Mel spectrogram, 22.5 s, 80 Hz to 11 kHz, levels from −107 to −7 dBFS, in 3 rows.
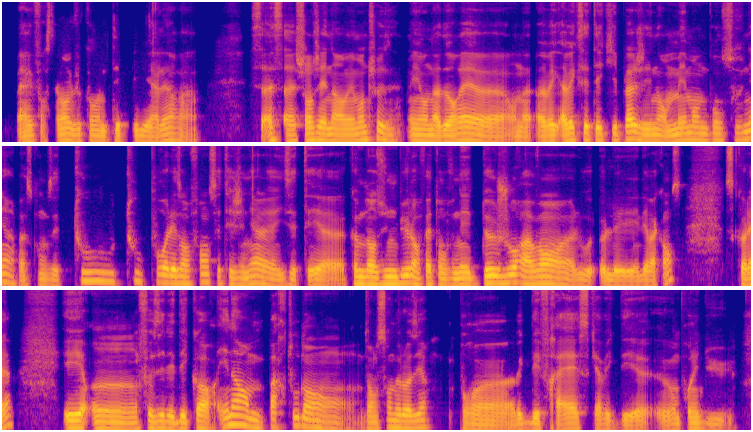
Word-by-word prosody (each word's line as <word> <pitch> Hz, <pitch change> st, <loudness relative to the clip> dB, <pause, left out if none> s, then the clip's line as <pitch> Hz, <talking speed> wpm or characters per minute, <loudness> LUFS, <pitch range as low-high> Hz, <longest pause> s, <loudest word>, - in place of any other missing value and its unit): bah, 90 Hz, -, 0 dB
oui, 95 Hz, -, -1 dB
forcément, 105 Hz, +2 st, -2 dB
vu 100 Hz, 0 st, -3 dB
qu'on 95 Hz, -2 st, -2 dB
était 95 Hz, +2 st, -3 dB
payé 95 Hz, -2 st, -3 dB
à 85 Hz, -, -2 dB
l'heure, 110 Hz, +2 st, -1 dB
heu, -, -, -6 dB, 0.6 s
ça 115 Hz, -, -1 dB
ça 100 Hz, -5 st, -1 dB
change 115 Hz, +3 st, +1 dB
énormément 105 Hz, +1 st, +2 dB
de 120 Hz, -, -4 dB
choses 125 Hz, -7 st, -1 dB, 0.2 s
et 105 Hz, -, +1 dB
on 100 Hz, -1 st, +2 dB
adorait, 95 Hz, +5 st, +4 dB, 0.4 s
on 85 Hz, 0 st, -3 dB
a 85 Hz, -, 0 dB
avec 95 Hz, +1 st, +2 dB
avec 110 Hz, +2 st, +4 dB
cette 120 Hz, +1 st, 0 dB
équipe-là, 115 Hz, +4 st, +2 dB
j'ai 105 Hz, -3 st, +1 dB
énormément 105 Hz, +4 st, +1 dB
de 110 Hz, -, -3 dB
bons 110 Hz, 0 st, -3 dB
souvenirs 125 Hz, +4 st, -4 dB
parce 85 Hz, +3 st, -7 dB
qu'on 100 Hz, -, -8 dB
faisait 90 Hz, -2 st, -7 dB
tout, 160 Hz, -2 st, -3 dB
tout 160 Hz, -1 st, -8 dB
pour 140 Hz, -1 st, +1 dB
les 125 Hz, -1 st, +5 dB
enfants, 120 Hz, +5 st, -1 dB
c'était 120 Hz, -4 st, -6 dB
génial, 110 Hz, -2 st, -1 dB
ils 100 Hz, +1 st, -7 dB
étaient, 90 Hz, +1 st, -1 dB
heu, -, -, -2 dB
comme 120 Hz, -1 st, +2 dB
dans 115 Hz, -1 st, +5 dB
une 120 Hz, +1 st, +3 dB
bulle, 130 Hz, 0 st, +3 dB
en 110 Hz, -, +1 dB
fait, 115 Hz, -1 st, -1 dB
on 100 Hz, -, +1 dB
venait 105 Hz, +1 st, +2 dB
2 125 Hz, +5 st, +4 dB
jours 130 Hz, 0 st, +3 dB
avant 115 Hz, -4 st, +3 dB
l'ou 95 Hz, -1 st, -3 dB
les 85 Hz, -2 st, 0 dB
les 90 Hz, -, -1 dB
vacances 85 Hz, -, -3 dB, 0.4 s
scolaires -, -, 0 dB, 0.5 s
et 120 Hz, +1 st, +6 dB
on 105 Hz, -2 st, +1 dB
faisait 115 Hz, 0 st, 0 dB
des 105 Hz, -2 st, +2 dB
décors 110 Hz, +1 st, +2 dB
énormes 150 Hz, -4 st, +2 dB
partout 135 Hz, +3 st, -3 dB
dans 105 Hz, -7 st, -1 dB
dans 105 Hz, -, -2 dB
le -, -, -1 dB
centre 125 Hz, +2 st, -2 dB
de -, -, +3 dB
loisirs 120 Hz, +2 st, +1 dB, 0.3 s
pour, 95 Hz, -3 st, -1 dB
heu, 80 Hz, -2 st, 0 dB
avec 95 Hz, +2 st, -2 dB
des 95 Hz, -1 st, +2 dB
fresques, 100 Hz, +1 st, -2 dB
avec 90 Hz, 0 st, -4 dB
des 85 Hz, -, -2 dB
on 90 Hz, +4 st, -3 dB
prenait 100 Hz, +1 st, -2 dB
du 90 Hz, -4 st, -10 dB
110 Hz, 220 wpm, -22 LUFS, 95-120 Hz, 0.6 s, et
